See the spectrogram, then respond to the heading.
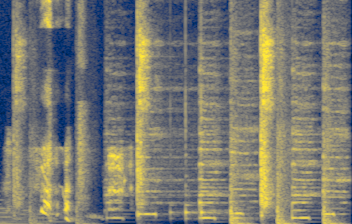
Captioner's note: laughs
